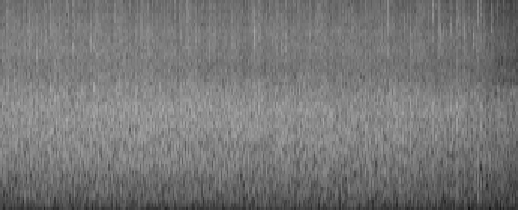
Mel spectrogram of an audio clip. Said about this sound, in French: Je demande aux lauréats de se lever et je vous prie de l'applaudir.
